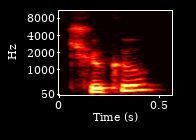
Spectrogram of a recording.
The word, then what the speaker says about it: 吃苦: Chuku? 吃苦. It's, how would you spell it in English?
